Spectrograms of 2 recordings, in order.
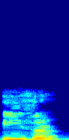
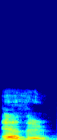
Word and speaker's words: ether: Some of you say ether, and I say ether to distinguish from the other word either, that's spelled with an E-I-T-H-E-R. This word I'm repeating is, where is it? E-T, the one I'm using here in this context is E-T-H-E-R, okay?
